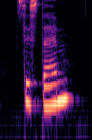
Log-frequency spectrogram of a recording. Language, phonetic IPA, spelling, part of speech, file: Czech, [ˈsɪstɛːm], systém, noun, Cs-systém.ogg
- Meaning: system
